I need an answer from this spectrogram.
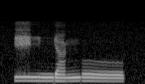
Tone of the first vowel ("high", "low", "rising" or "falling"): low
